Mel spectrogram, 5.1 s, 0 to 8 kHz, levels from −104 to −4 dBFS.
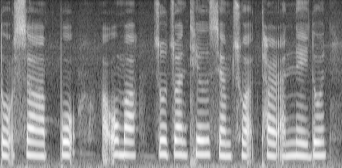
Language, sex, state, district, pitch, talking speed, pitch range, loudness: Mizo, female, Mizoram, Aizawl, 235 Hz, 185 wpm, 225-250 Hz, -14 LUFS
